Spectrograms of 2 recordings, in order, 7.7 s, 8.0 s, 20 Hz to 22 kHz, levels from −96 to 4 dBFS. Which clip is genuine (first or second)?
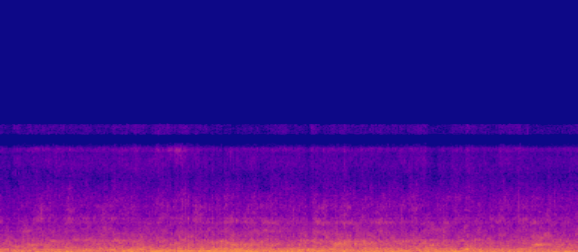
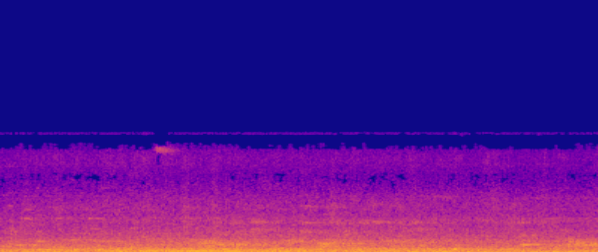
second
